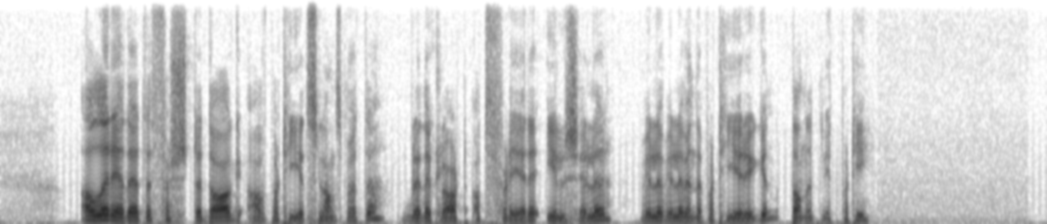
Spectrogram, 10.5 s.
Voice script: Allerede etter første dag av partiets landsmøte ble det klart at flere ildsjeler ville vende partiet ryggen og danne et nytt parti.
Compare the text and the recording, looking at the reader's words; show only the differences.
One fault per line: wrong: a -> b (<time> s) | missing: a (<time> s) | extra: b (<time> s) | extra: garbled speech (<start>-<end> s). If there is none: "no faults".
extra: ville (6.7 s)
missing: og (7.8 s)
